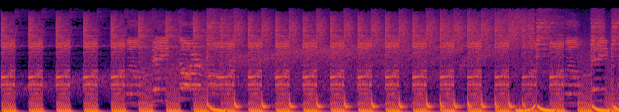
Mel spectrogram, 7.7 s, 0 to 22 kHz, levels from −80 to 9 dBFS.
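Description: No technical faults are audible anywhere in the recording, so there is nothing to flag.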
